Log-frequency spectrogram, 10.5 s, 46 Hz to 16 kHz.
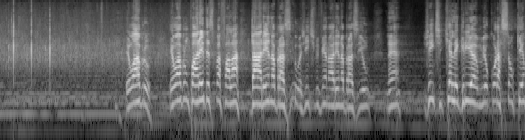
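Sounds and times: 
three sharp claps of sparse audience applause: 0.0s - 5.1s
speech: 2.5s - 10.4s.

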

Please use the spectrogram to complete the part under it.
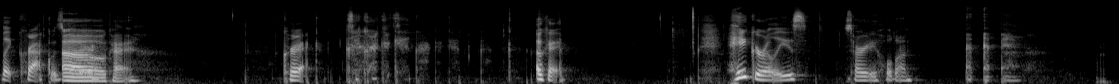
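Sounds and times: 
speech: 0.0s - 1.5s, 2.8s - 4.2s, 5.4s - 5.7s, 7.0s - 9.2s
low rumbling burp: 9.6s - 10.3s.

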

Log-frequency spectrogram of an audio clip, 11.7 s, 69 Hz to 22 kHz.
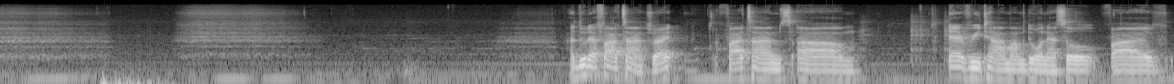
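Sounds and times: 
deep breath in during a calming breathing exercise: 0.0s - 3.2s, 5.0s - 5.6s
speech: 5.7s - 8.7s, 9.5s - 11.7s.

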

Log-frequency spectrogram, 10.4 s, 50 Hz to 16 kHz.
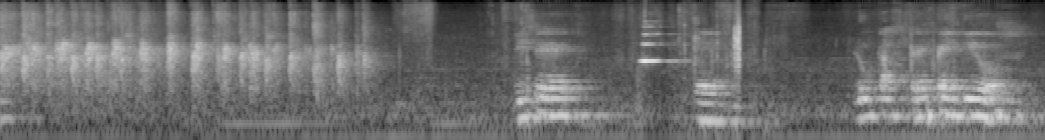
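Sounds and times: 
audience applauding: 0.0s - 3.9s
speech: 5.2s - 5.9s, 7.0s - 7.4s, 8.6s - 10.3s.

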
